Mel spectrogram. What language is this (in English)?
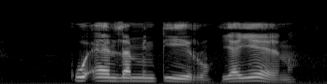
Tsonga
